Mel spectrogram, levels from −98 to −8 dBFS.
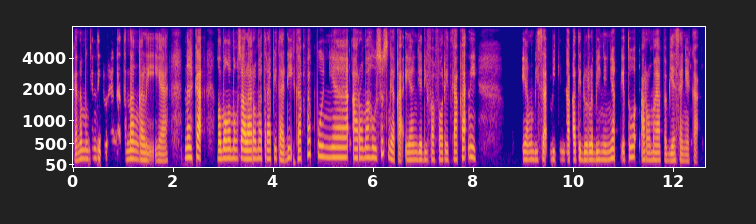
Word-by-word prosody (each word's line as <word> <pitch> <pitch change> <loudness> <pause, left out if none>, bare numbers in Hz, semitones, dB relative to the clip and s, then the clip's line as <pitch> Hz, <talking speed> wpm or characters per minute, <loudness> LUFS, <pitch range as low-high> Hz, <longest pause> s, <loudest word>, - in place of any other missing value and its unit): karena 150 +5 -2
mungkin 180 +2 -8
tidurnya 185 +1 -6
gak - - -6
tenang 180 +1 +2
kali 155 -2 0 0.2
ya? 140 -1 0 0.4
Nah 215 0 +6
Kak 220 -3 +10 0.3
ngomong-ngomong 195 +1 +3
soal 185 -2 +7
aroma 190 +1 +2
terapi 185 +1 -2
tadi 160 +3 0
Kakak 195 +10 -1
punya 215 -2 +1
aroma 200 +1 +1
khusus 210 +9 +1
nggak 165 -4 0
Kak - - +2
yang 165 0 -1
jadi 165 0 -1
favorit 165 0 -3
Kakak 200 +4 +3
nih? 215 -4 0 1.0
Yang 165 0 -1
bisa 165 - +3
bikin 165 0 -10
Kakak 165 +1 +3
tidur 165 -1 -2
lebih 165 +1 -1
nyenyak 175 +5 -1
itu 170 +6 -4 0.2
aroma 160 0 0
apa 150 - -8
biasanya 145 -2 -2
Kak? - - -2
180 Hz, 175 wpm, -26 LUFS, 165-200 Hz, 1.0 s, Kak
